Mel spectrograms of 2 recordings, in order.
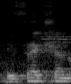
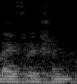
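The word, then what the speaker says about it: diffraction: Okay, डिफ्रैक्शन और डाइफ्रैक्शन दोनों pronunciation होते हैं।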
